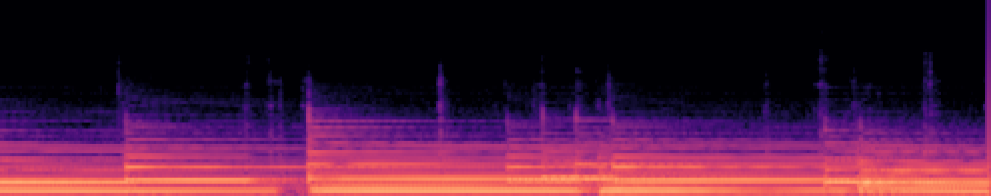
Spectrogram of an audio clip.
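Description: Sampled piano (the Foundations Piano virtual instrument) playing a slow chord progression. Sustained chords with bass notes under them change about every one to one and a half seconds, with a brief drop in level just before the chord change near two seconds in.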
